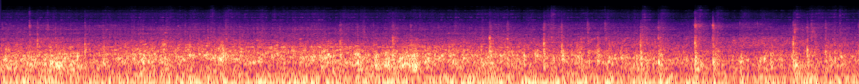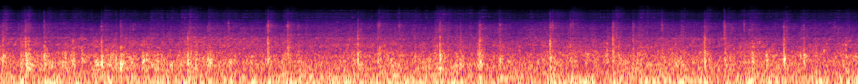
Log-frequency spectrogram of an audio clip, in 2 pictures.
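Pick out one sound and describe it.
A train rumbles steadily along the track.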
